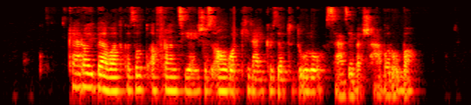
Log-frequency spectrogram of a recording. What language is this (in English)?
Hungarian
